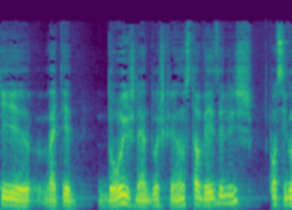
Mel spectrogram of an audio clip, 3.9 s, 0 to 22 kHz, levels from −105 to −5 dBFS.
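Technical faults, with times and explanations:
Nothing stood out on listening to this speech recording.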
